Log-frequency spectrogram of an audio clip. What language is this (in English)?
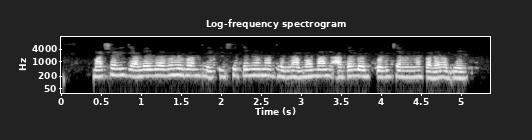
Bangla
